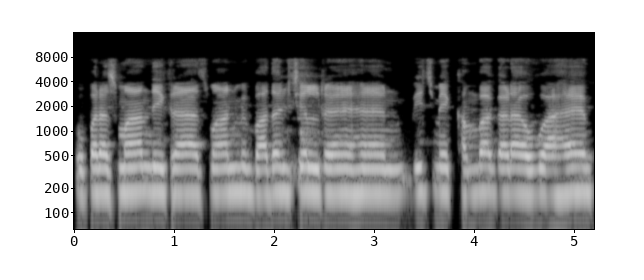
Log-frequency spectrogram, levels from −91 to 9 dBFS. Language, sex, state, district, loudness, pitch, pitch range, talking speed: Hindi, male, Bihar, Purnia, -16 LUFS, 175 Hz, 170-175 Hz, 220 wpm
